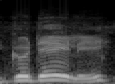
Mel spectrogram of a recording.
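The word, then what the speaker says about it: गुलेली: to say slingshot in Nepali you can say good daily I thought he said good idea good idea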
